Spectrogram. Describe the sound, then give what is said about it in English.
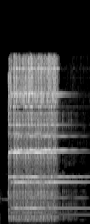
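A telephone bell rings at the start of a prank phone call: one loud, bright metallic ring burst that stops abruptly and leaves a fading, humming tail. “I mean, this is like a genius, genius phony phone call. Here we go.”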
